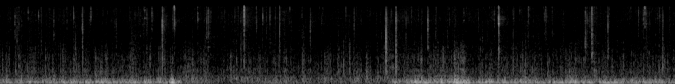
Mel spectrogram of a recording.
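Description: Wood campfire crackling, with sharp, irregular snaps and pops over a low rumble of the flames.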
